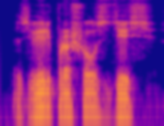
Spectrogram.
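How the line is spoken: Plain. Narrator (Russian): сказал он

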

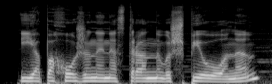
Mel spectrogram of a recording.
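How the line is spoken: Rather menacing question. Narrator (Russian): довольно грозно спросила миссис Беллок

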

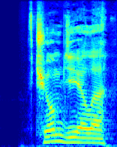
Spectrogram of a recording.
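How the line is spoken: Shouting. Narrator (Russian): крикнула она

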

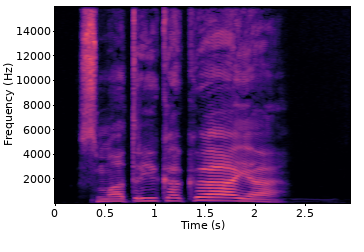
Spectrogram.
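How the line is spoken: Drawling voice from behind. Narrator (Russian): Протянул некто за спиной у Ирины

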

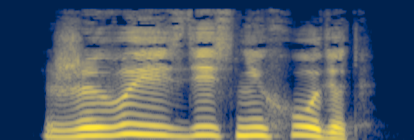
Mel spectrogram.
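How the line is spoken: Gloomy reply. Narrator (Russian): мрачно отозвалась

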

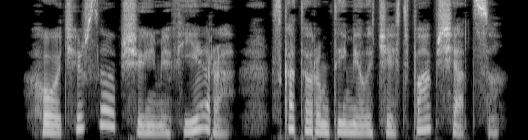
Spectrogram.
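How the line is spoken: Tempting female voice. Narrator (Russian): Искушающим тоном произнесла девушка

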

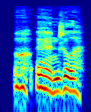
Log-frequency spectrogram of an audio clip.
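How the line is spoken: Sigh. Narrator (Russian): вздохнула она

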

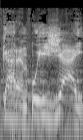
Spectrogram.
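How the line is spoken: Shout. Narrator (Russian): он закричал

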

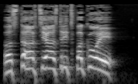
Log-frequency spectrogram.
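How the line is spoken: Screaming. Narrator (Russian): вопит кто-то

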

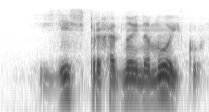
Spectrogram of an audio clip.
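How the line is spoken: Cheerful announcement. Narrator (Russian): радостно сообщил Стрельцов

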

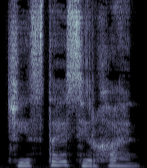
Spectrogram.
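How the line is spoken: Barely audible mutter. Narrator (Russian): чуть слышно пробормотал Трезор

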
